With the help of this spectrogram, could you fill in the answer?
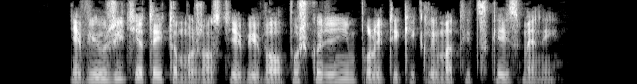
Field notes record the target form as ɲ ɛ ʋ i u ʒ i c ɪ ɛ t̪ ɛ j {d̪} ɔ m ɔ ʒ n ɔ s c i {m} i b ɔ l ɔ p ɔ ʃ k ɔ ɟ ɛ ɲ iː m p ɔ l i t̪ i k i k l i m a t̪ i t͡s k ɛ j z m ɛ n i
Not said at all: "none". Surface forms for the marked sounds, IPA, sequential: t̪, b

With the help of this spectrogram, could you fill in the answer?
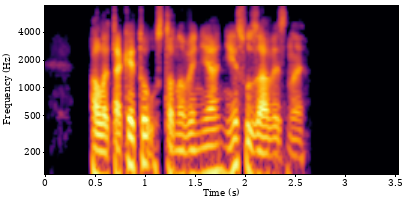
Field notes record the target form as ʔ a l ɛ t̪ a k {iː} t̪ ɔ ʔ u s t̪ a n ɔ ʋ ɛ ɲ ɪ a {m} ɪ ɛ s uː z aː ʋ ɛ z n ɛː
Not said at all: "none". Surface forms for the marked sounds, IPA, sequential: ɛː, ɲ

